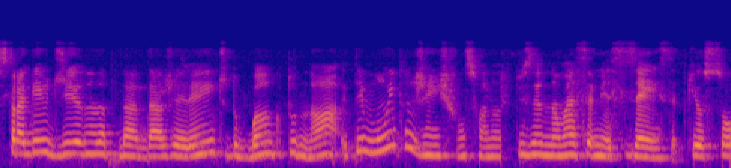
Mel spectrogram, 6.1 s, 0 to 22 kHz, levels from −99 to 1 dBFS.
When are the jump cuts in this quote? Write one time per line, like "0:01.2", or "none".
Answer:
0:04.2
